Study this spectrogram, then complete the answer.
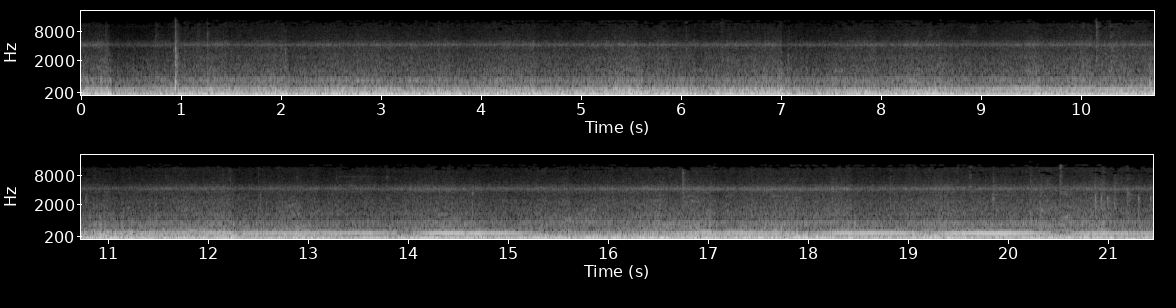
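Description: Jet engines roar loudly as a plane slows on the runway.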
